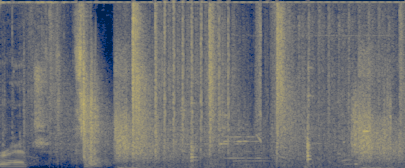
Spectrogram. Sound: guns firing

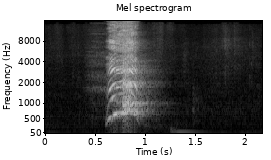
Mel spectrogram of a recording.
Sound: screams

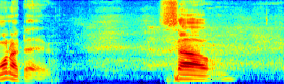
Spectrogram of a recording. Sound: congregation laughing

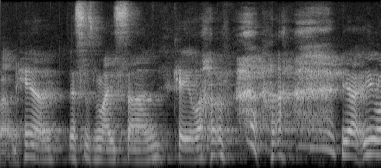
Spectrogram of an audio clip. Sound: chuckles

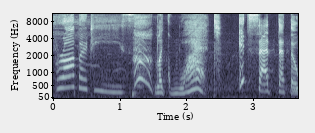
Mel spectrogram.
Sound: gasps

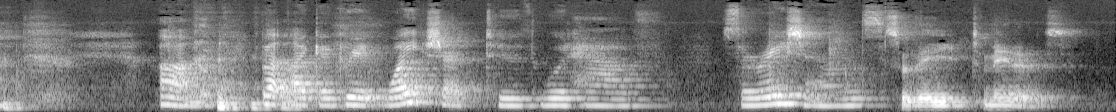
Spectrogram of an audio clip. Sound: laughing

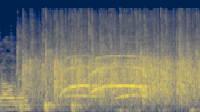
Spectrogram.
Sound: audience applauds

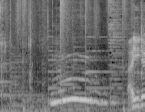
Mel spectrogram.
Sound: mooing

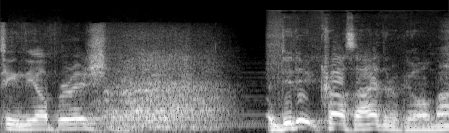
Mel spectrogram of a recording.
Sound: audience laughing

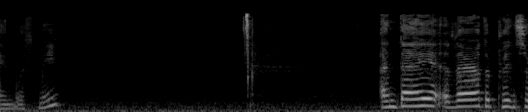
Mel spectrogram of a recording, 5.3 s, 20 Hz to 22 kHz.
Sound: pauses for 3 seconds

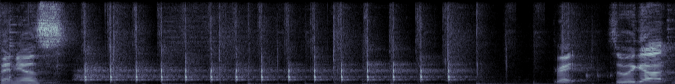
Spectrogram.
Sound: knife thudding

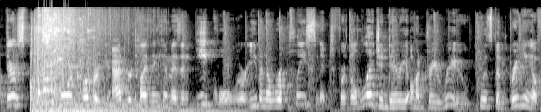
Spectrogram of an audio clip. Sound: loud crashing, glass breaking

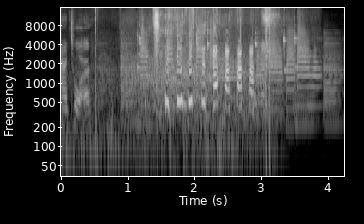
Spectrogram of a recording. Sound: laugh

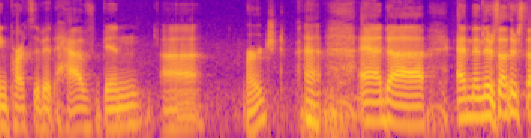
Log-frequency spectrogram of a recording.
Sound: chuckles

